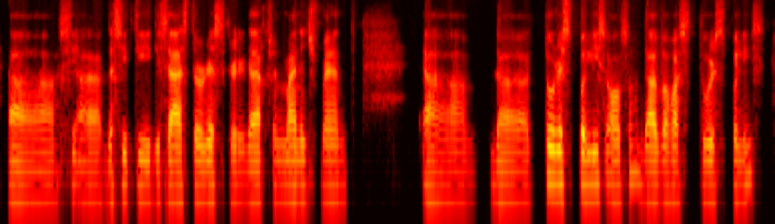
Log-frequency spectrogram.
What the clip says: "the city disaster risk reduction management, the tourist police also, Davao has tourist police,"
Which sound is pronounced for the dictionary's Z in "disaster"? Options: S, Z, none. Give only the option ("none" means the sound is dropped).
S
